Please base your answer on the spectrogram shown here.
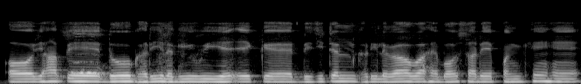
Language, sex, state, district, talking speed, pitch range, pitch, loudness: Hindi, male, Bihar, Kishanganj, 185 wpm, 125-135 Hz, 130 Hz, -18 LUFS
